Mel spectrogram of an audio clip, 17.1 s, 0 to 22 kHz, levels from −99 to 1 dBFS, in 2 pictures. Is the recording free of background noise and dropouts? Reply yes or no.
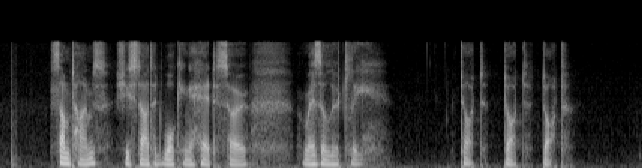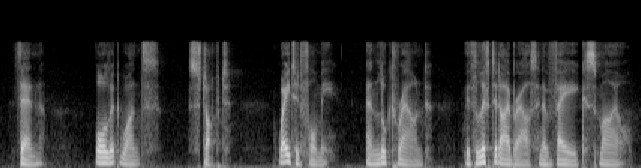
no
